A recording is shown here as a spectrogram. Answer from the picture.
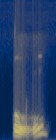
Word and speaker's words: Q: Dan sini akan saya berikan dulu perubahannya itu pada huruf J ya, itu dibacanya adalah yot, lalu pada huruf Q itu dibacanya ku, lalu huruf V ya, dibacanya vau, lalu ada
